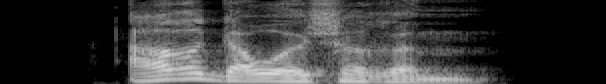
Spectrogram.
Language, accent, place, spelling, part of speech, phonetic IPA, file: German, Germany, Berlin, aargauischerem, adjective, [ˈaːɐ̯ˌɡaʊ̯ɪʃəʁəm], De-aargauischerem.ogg
- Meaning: strong dative masculine/neuter singular comparative degree of aargauisch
